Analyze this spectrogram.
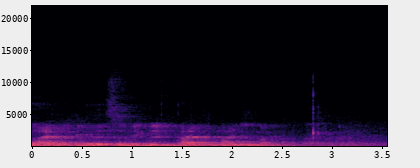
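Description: An elderly man chants loudly through a microphone in a large echoing hall.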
